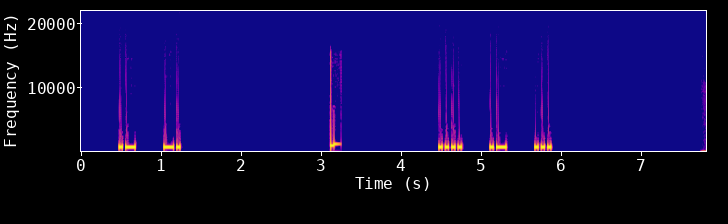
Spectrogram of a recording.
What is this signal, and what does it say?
Morse code, heard as a keyed tone, about 30 wpm, spaced as for 17 wpm, 700 Hz. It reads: AN HAS
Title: 3x Character Spacing - Top 200 Words - 30wpm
